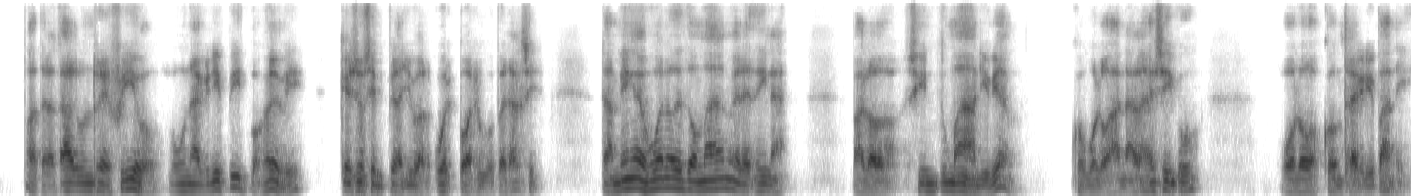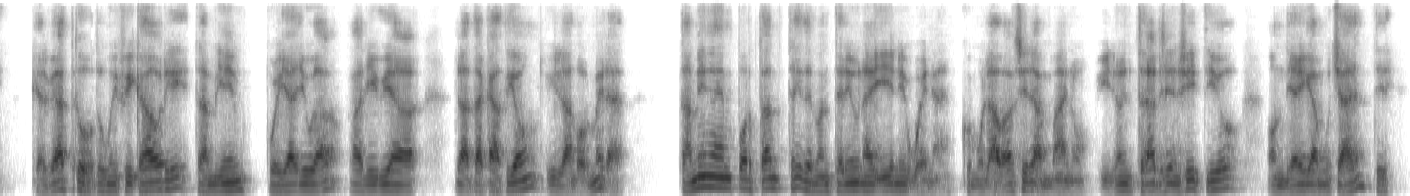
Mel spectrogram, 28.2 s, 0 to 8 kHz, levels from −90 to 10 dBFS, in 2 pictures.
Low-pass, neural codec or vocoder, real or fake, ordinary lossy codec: 7.2 kHz; codec, 16 kHz, 0.8 kbps, ZipCodec; fake; AAC, 48 kbps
